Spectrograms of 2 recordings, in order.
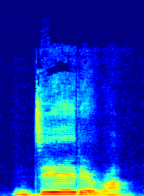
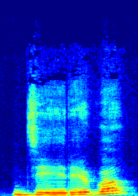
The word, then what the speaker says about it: дерево: The next word is дерево, дерево. Again, we have the unstressed O at the end, and we pronounce it like a, дерево, дерево, and we memorize that this word is neuter.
